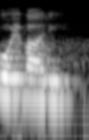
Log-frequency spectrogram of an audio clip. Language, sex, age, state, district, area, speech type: Sindhi, female, 18-30, Maharashtra, Mumbai Suburban, urban, read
